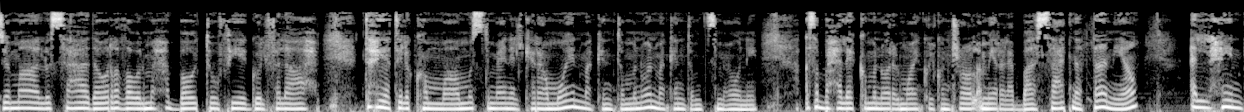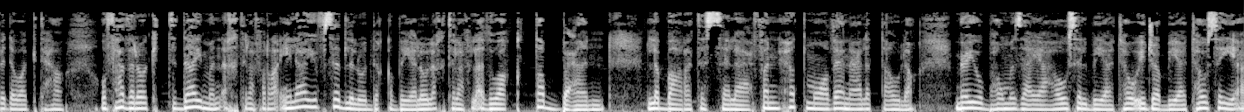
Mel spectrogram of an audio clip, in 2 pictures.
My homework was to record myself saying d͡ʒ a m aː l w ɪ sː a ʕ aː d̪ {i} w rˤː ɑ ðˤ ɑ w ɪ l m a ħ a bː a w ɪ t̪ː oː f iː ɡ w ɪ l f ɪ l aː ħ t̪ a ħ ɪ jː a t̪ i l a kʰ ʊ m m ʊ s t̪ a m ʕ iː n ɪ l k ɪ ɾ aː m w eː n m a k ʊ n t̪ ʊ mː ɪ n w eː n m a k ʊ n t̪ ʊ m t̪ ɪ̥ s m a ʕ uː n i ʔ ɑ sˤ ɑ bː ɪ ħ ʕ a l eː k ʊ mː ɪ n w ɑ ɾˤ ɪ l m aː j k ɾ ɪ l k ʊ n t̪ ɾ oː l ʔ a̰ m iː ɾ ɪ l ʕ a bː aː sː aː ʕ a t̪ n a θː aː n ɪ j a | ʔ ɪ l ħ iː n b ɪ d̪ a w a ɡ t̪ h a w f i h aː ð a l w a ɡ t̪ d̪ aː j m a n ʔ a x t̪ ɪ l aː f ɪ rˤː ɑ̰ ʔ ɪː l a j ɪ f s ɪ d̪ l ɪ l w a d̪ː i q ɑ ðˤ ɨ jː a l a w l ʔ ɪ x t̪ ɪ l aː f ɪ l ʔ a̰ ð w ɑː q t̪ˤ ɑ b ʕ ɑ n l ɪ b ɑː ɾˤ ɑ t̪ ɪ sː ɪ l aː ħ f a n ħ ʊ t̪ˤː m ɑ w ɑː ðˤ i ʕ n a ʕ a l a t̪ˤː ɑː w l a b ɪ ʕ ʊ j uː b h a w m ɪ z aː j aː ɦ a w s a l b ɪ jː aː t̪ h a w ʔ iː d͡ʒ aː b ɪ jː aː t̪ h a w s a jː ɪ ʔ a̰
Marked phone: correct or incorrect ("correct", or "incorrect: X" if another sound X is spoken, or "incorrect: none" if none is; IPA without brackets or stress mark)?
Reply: incorrect: a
